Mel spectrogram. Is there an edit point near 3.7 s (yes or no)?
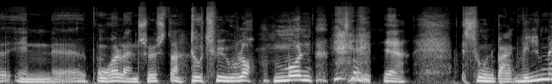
yes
